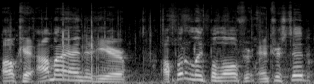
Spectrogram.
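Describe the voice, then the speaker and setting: Casual man reading a gamebook, halting. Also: a little high, animated, a bit bright, slight background noise. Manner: halting reading with frequent restarts and stumbles; chatty and self-deprecating in asides. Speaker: let's play host.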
